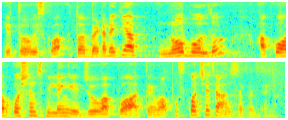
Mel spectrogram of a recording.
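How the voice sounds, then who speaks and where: Young male interview guest, slightly high voice, reassuring and casual, faint noise behind. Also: lively intonation, brisk, warm tone. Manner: friendly, reassuring, mixes English words into Hindi. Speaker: interview guest, newly selected civil judge.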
